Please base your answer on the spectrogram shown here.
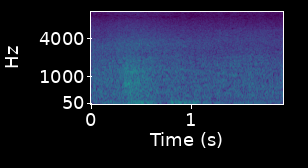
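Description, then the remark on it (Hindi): Heavy rain pours down outside the house in a steady, dense hiss with no break or rhythm. The wash is loud and even, with no voices over it. “भगवान की अनुकंपा से बाहर बहुत बाहर जो होती है मेरे घर के बाहर बहुत अच्छी वर्षा हो रही है”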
